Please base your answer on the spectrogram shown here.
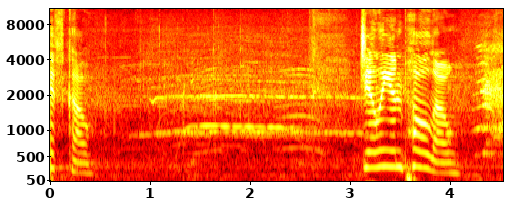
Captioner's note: audience cheering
